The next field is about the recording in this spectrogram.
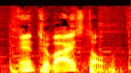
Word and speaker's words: Entwistle: Em 44, baixista britânico John Entwistle. Essa pronúncia faz parte da banda The Who, não sei se foi considerado o melhor baixista. – Entwistle.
